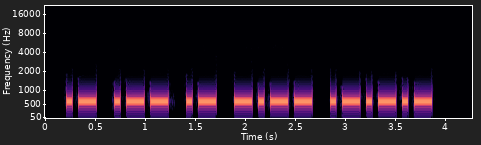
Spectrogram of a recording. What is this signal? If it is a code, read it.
Morse code, heard as a keyed tone, about 20 wpm, 600 Hz. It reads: AWAY.
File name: the old man and the sea / the old man and the sea part 1 20wpm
